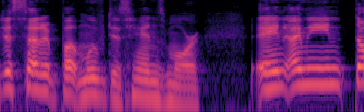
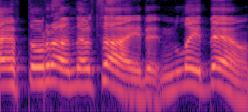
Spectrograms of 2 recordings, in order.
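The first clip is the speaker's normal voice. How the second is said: put-on Italian accent, higher and louder; 6 semitones higher, 9 dB louder than usual. Imagining a guard's thoughts in a fake Italian accent. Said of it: "You're not allowed to do fake Italian accents anymore".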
